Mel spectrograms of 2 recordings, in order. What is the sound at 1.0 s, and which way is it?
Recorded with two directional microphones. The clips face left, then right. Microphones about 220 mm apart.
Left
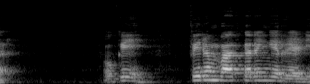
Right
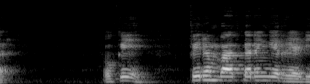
Speech, 35° right (ahead or behind).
